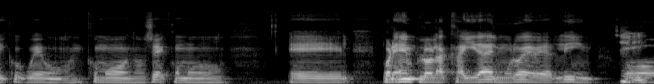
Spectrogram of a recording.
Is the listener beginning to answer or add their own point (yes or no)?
no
